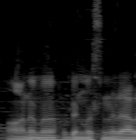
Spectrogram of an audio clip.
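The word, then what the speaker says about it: Ænima: Lateralus proved to be the commercial and critical gain of, I believe it's pronounced Anima.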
